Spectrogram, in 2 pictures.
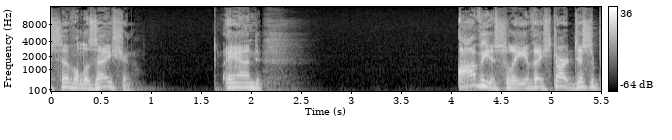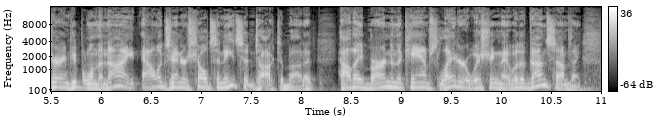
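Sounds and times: breathy exhale: 2.1 - 2.6.

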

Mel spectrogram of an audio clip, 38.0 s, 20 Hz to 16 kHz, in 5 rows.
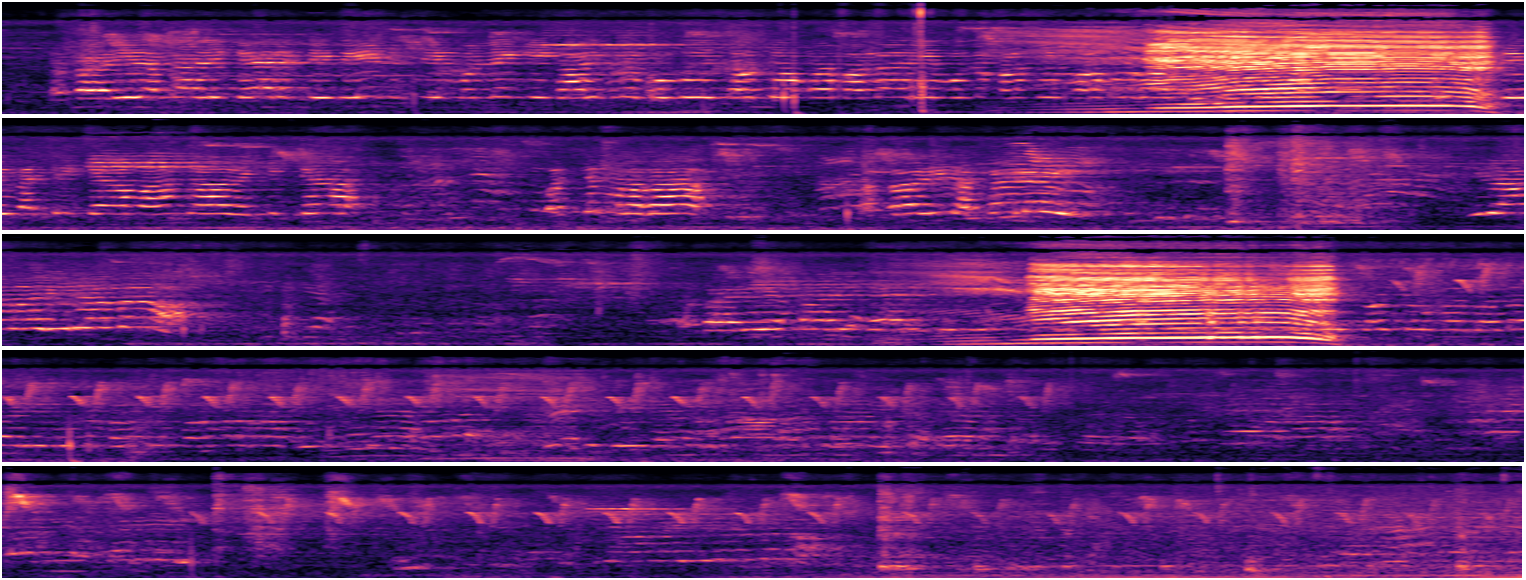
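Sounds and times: deep mooing call: 5.1 - 7.5.

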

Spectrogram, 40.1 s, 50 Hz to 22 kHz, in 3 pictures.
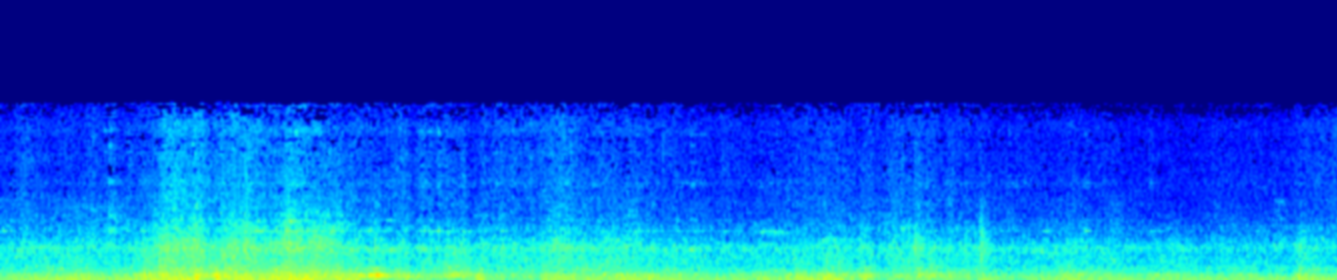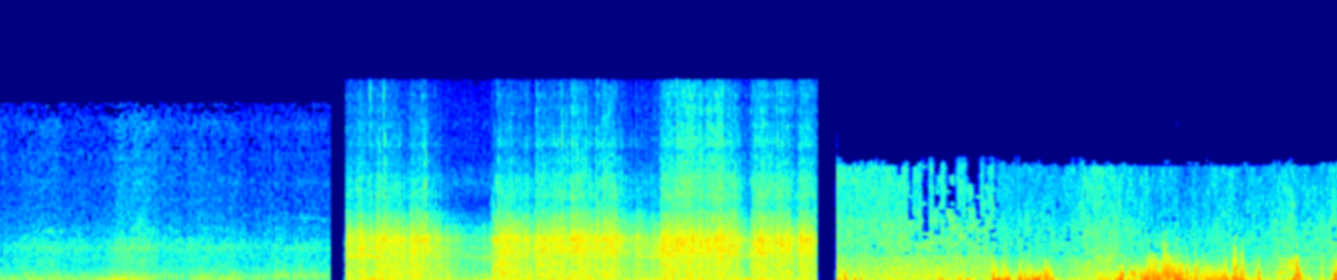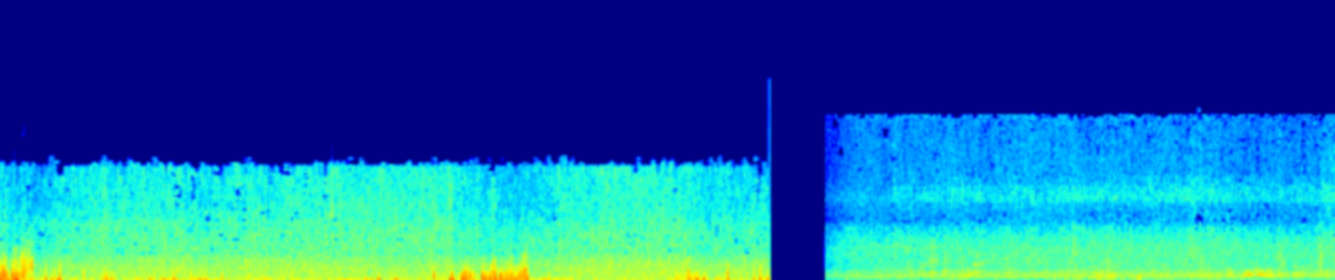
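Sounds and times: rain: 0.0 - 34.4, 35.0 - 40.0
wind gusts on microphone: 16.8 - 34.4.

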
